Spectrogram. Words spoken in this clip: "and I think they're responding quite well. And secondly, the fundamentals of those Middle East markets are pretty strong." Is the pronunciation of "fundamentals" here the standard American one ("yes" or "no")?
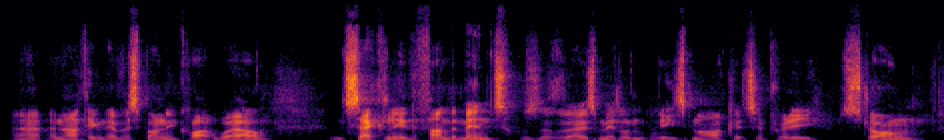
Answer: yes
